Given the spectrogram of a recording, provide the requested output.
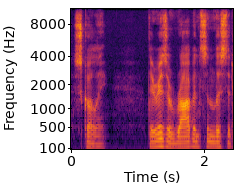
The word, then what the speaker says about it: Scolaidhe: Her captain is named Rowan, Scolaidhe. I think it's pronounced Scully.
